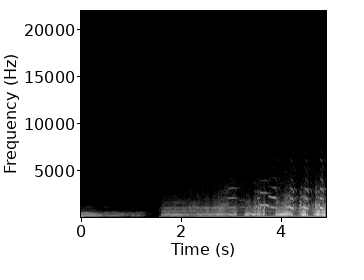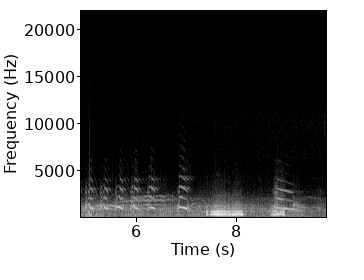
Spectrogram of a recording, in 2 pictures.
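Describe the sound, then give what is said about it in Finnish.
Razorbills calling: a series of harsh, rasping, growling croaks in irregular bursts, loud and fairly low-pitched, with overlapping calls from several birds and no talking. “Mitenköhän ruokkia pitäisi kuvailla?”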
